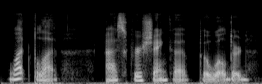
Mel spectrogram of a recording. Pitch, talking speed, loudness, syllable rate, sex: 210 Hz, 115 wpm, -21 LUFS, 6.0 syllables/s, female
